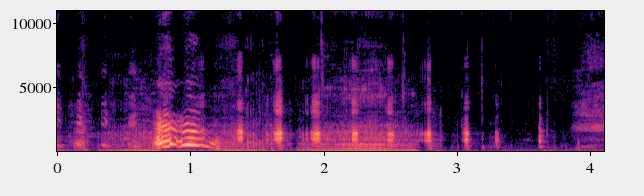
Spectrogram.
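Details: An Alaskan Malamute growls low, then breaks into an arching, whining woo of complaint while a massage therapist works on his limp. He tends to limp after lying on cold or hard ground, and his growls aren't meant seriously: he turns around smiling.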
